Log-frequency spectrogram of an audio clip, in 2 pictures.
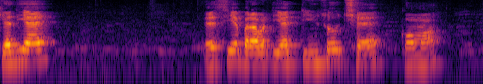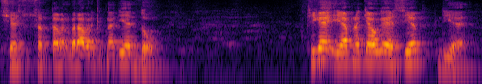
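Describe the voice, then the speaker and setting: A man's voice: high voice, a little slow, long pauses. A man working through math problems step by step in an informal lesson, thinking aloud as he calculates. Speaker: math teacher. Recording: echoey room.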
